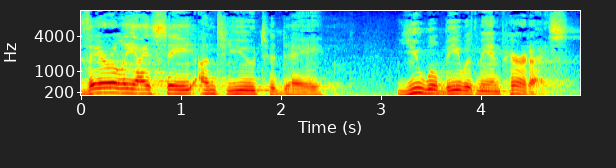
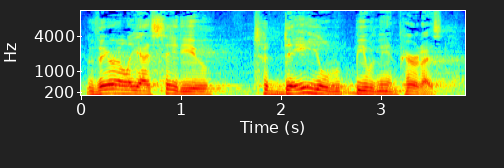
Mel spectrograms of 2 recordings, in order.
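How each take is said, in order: First: The pause comes after the word today. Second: The pause comes before the word today.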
